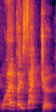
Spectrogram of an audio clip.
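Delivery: very high, loud anxious question; high alarmed housemate voice; worried flatmates. Retold or imitated. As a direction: fret like a panicky housemate.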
